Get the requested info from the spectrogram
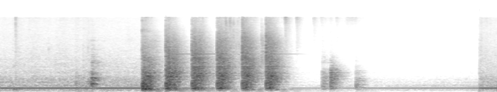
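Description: A run of six sharp, hammer-like knocks at about two a second, followed by two fainter ones.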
